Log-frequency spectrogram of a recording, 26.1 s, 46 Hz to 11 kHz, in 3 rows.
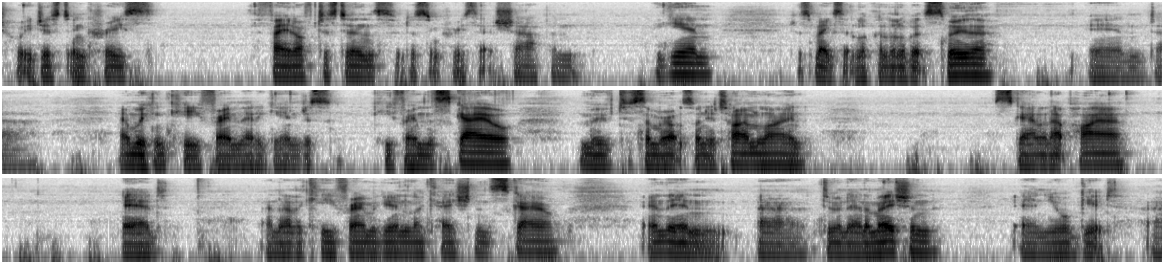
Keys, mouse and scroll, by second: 0.4-2.3 drag, 3.2-4.5 drag, 8.0 s, 15.5 s, 19.4 i, 24.3-26.1 drag.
